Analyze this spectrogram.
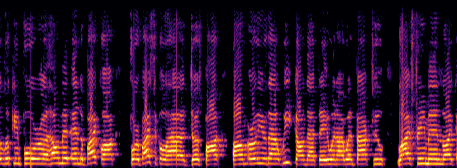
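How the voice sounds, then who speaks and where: A man speaking as a talk show guest with a stutter, explaining himself in a halting, repetitive, long-winded way. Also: very high-pitched, fairly bright tone. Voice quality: stuttering speech impairment. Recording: dull, lo-fi stream audio.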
